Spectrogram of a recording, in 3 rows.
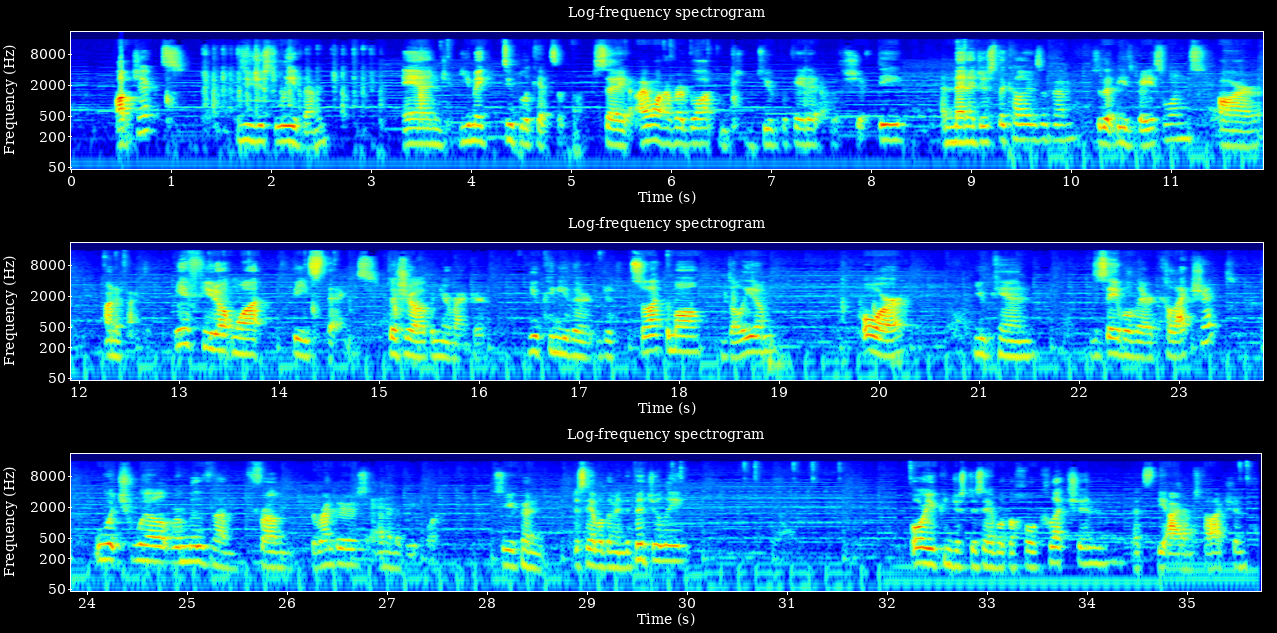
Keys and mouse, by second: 1.3 ctrl+z, 1.6 ctrl+z, 1.7 ctrl+z, 1.8 ctrl+z, 2.0 ctrl+z, 2.2 ctrl+z, 2.4 ctrl+z, 2.6 ctrl+z, 2.8 ctrl+z, 3.0 ctrl+z, 5.3 shift+middle drag, 5.9 click, 6.2 shift+middle drag, 6.5 shift+d, 8.4 shift+d, 11.2-12.2 drag, 12.3 click, 12.8 Delete, 13.2 shift+middle drag, 13.5 middle drag, 14.1 shift+middle drag, 14.4 middle click, 17.2-17.9 drag, 18.5 Delete, 19.7 ctrl+z, 29.9 click, 30.6 click, 31.1 click, 31.5 click, 35.5 click.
